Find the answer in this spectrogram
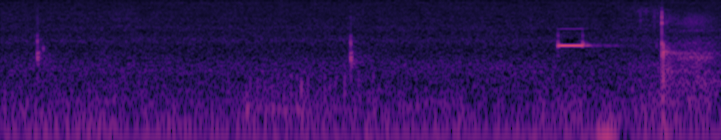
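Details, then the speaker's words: Philips OnSite automated external defibrillator (AED): a single short, high periodic chirp over room hiss, a fault alert sounding because the pads cartridge was removed; any such chirp means something is wrong with the unit. "now you hear the periodic chirp certainly it's chirping now because i've removed the pads cartridge but any chirp such as this means that there's something wrong with it"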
